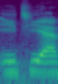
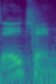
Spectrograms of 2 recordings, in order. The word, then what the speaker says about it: Achane: Shock, Etienne, and Olave. It's Achane, now. What? Etienne. I guess we've been pronouncing it incorrectly this entire time.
